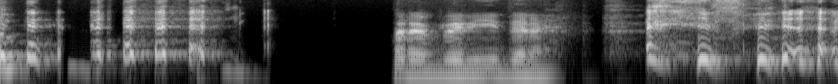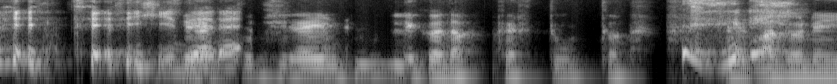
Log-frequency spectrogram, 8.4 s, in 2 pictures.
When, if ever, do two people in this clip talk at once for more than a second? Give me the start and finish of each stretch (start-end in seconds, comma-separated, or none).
none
